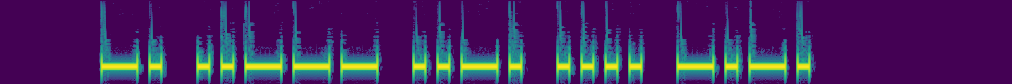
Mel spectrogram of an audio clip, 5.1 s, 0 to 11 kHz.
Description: Morse code, heard as a keyed tone, about 20 wpm, 700 Hz. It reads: N2FHC
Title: USA Call Signs - 4x Character Spacing - 20wpm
